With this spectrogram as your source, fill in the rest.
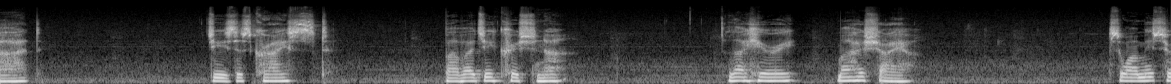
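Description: An older woman chants slowly and softly in short phrases with pauses between them.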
